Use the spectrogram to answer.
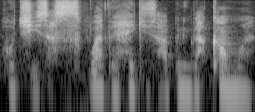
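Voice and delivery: hushed, retold disbelief; quick exasperated whisper to Jesus; alarmed whisper. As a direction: whisper it under your breath, spooked. Scared by dogs barking, retold.

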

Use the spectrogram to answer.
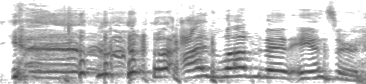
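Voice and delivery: laughing through the words. Real, not acted. Host laughing at her cohost's answer, real laughter. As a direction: laugh it out, delighted.

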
